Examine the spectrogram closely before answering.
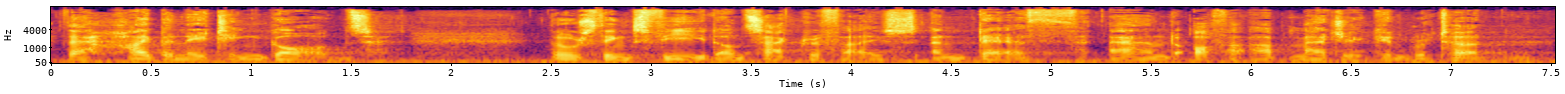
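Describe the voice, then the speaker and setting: Uneasy pragmatic official, hesitant, justifies himself, audio drama, echoey with a bit of noise. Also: male voice, low-pitched, measured pace. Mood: defensive. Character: uneasy, evasive male official, pragmatic and deferential. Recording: long reverb, faint background noise.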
